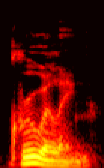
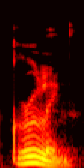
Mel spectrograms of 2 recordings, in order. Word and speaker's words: grueling: going to do that we don't pronounce this word gruelling it's not gruelling it's grueling grueling the first vowel is a long ooh like f food and boot grew grueling grueling and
